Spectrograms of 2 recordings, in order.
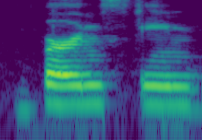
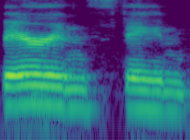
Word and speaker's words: Berenstain: correctly uh for the i remember as a child thinking it was the bernstein bears right it's the berenstain bears i said it wrong but i can't pronounce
